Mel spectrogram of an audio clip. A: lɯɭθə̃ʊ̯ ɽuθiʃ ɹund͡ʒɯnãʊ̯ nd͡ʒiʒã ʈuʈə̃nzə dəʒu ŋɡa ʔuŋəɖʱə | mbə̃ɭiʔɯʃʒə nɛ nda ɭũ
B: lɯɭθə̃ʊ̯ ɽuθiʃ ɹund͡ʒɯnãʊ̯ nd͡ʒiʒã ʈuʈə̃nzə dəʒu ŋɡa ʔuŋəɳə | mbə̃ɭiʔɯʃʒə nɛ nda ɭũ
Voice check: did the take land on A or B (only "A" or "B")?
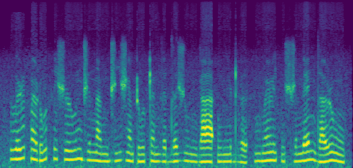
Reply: A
